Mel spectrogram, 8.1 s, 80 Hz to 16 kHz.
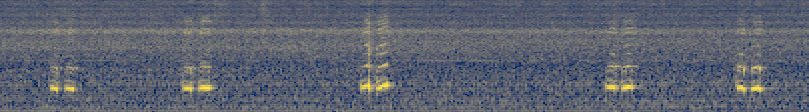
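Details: A pet female black-headed caique, hatched 30 November 2018, indoors: five short, mellow two-note calls spaced one to two seconds apart over a low steady hum; white-bellied caique.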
